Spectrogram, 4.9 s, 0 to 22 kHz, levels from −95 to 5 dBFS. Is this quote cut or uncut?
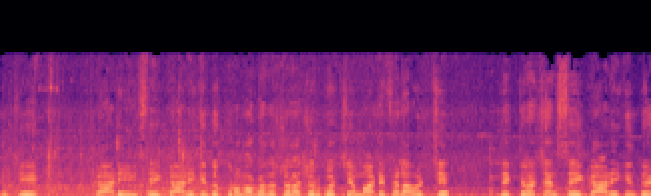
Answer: uncut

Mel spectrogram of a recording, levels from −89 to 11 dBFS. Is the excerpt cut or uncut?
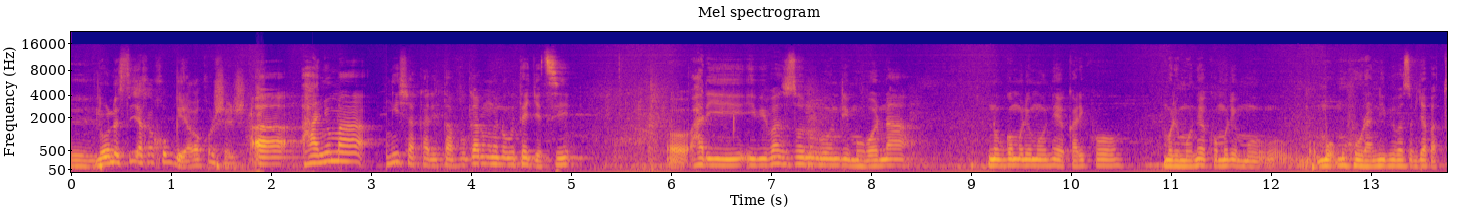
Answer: cut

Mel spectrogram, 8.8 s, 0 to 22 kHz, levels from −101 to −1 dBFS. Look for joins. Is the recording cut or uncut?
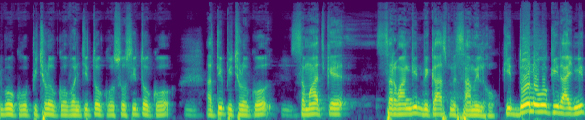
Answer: cut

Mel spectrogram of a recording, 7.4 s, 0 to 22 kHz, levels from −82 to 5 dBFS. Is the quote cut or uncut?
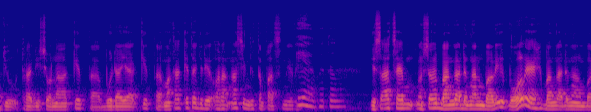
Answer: uncut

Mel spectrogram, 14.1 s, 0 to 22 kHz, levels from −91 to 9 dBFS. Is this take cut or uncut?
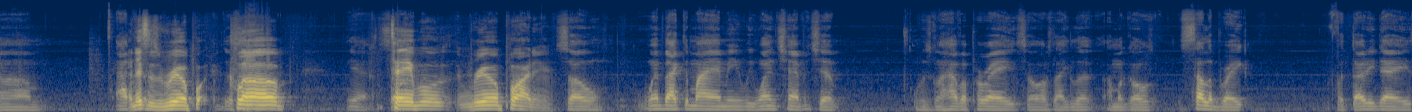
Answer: uncut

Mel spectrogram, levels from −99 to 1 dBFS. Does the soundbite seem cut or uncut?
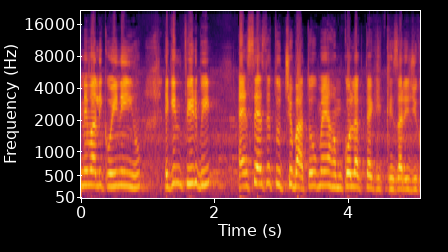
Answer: uncut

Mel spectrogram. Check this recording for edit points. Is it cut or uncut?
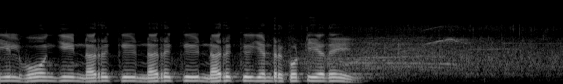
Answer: uncut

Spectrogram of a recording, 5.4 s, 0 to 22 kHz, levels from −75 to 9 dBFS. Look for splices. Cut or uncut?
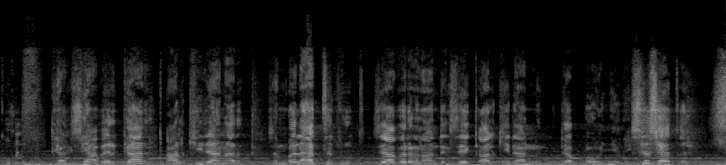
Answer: uncut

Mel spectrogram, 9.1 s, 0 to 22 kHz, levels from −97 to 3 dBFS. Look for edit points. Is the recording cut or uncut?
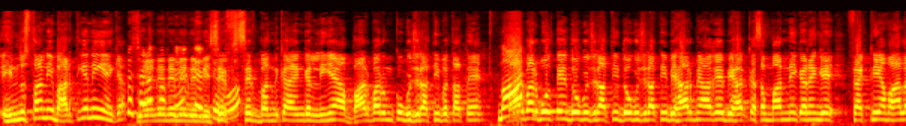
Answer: uncut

